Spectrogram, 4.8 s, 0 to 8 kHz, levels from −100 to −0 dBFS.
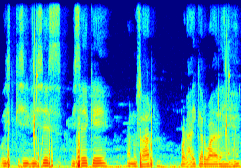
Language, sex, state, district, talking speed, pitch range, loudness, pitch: Hindi, male, Chhattisgarh, Raipur, 135 wpm, 100-115 Hz, -22 LUFS, 110 Hz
